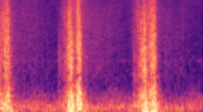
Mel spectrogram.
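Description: Near silence, broken by three faint, short sounds about three-quarters of a second apart.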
